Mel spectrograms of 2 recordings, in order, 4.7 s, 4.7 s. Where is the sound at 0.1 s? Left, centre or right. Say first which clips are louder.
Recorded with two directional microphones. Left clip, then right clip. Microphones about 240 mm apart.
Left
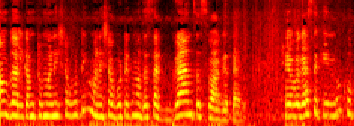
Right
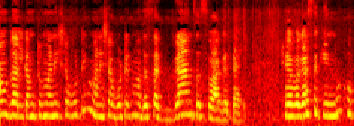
Left 1 dB; centre.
